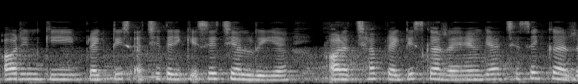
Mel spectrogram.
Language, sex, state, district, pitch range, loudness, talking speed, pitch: Hindi, female, Chhattisgarh, Raipur, 225-255 Hz, -17 LUFS, 195 wpm, 240 Hz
